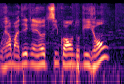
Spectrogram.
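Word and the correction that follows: Gijón: Guijon, Guijon, como é que fala isso aí, Dani? Você que manja do é, Sporting. É, Rijon, Sporting Rijon.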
